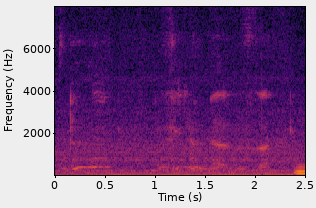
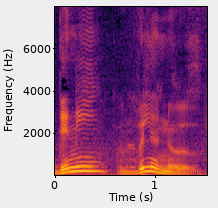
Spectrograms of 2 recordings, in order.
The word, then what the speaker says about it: Denis Villeneuve: Also is the typical French-Canadian French pronunciation, Denis Villeneuve. – Denis Villeneuve.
